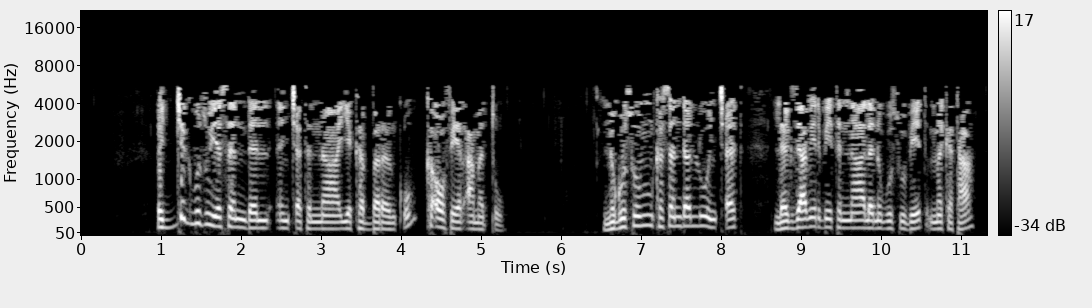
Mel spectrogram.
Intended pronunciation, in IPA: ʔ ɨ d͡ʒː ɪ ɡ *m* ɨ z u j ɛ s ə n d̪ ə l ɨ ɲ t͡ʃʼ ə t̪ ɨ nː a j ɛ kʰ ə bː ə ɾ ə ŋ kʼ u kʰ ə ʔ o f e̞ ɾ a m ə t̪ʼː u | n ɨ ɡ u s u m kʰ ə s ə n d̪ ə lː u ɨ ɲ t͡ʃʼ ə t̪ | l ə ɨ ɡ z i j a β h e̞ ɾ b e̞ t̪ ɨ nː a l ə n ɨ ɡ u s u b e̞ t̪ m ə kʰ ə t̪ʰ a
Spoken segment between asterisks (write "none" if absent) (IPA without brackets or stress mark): b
